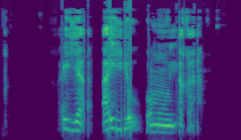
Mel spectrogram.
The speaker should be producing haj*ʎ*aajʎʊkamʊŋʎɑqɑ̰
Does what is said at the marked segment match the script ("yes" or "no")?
yes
